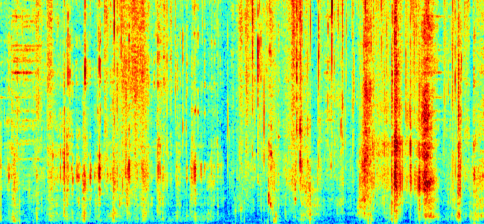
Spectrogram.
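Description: Close-miked eating of a Whopper cheeseburger: the burger is handled and bitten, with wet chewing and many quick crackling mouth clicks. The loudest sounds come about five seconds in.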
